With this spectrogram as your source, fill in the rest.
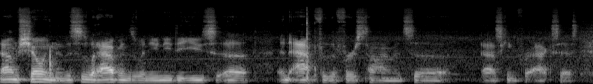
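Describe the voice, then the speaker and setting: Over noticeable background noise, a man with a fairly low pitch speaks fairly quickly in a monotone, flat intonation. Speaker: tech show host. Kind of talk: casual video chat tutorial. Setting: video call. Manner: halting, filler-heavy.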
